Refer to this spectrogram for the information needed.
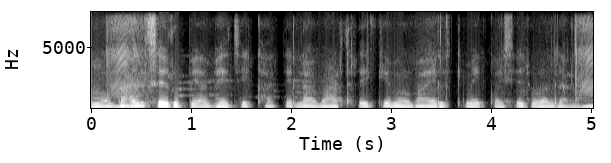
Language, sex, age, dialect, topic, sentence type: Bhojpuri, female, 18-24, Western, banking, question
